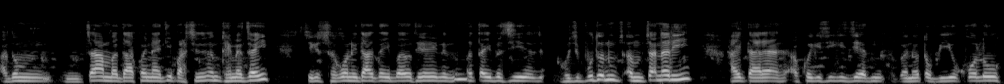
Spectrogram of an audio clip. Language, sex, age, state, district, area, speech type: Manipuri, male, 45-60, Manipur, Imphal East, rural, spontaneous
